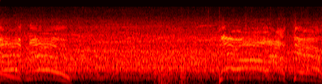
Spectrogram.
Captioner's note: crowd cheering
